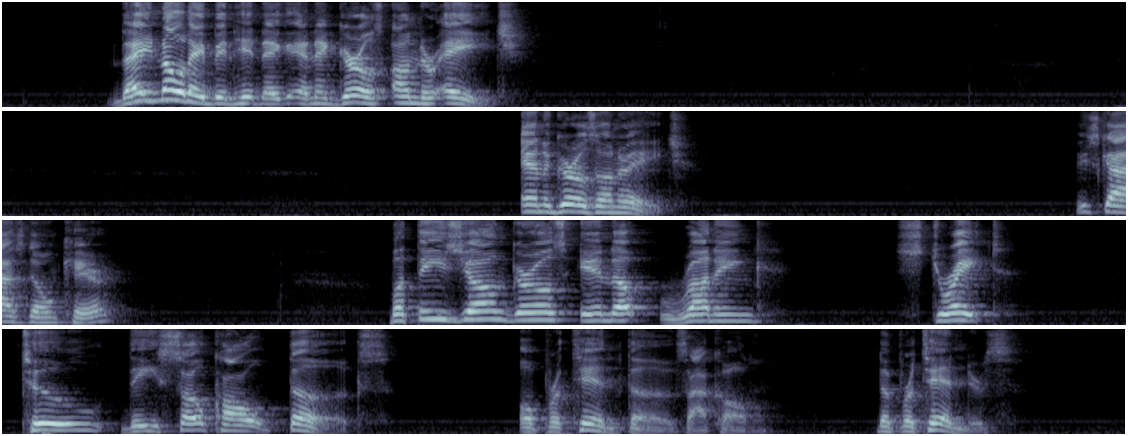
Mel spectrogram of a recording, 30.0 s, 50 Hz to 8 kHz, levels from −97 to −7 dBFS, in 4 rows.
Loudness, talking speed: -34 LUFS, 80 wpm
